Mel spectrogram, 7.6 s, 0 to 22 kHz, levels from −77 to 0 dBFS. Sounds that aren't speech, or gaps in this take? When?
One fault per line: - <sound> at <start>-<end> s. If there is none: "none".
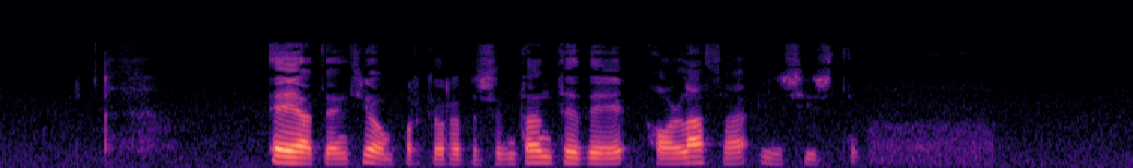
none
